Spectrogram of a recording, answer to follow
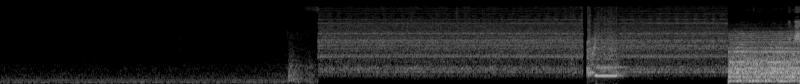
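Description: A faint steady hum for about three seconds. Then, after a sudden change, a Wilson metal lathe runs with a steady whine of several tones from its motor and gearing, and a brief lower tone dips in about three seconds later.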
